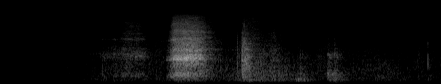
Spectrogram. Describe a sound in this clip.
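A middle-aged man speaks in a low voice close by.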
